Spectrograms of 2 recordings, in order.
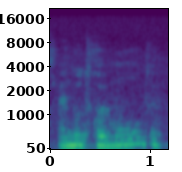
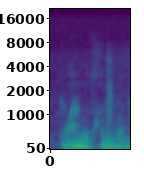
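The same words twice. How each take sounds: First: "autre" drawn out, very slow; slow stressed title. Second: Said in the usual way. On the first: Shown as a demonstration. Recalling the debate's title, slow and deliberate. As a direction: spell out the title word by word, leaning on "autre". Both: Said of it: "le titre, c'était".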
